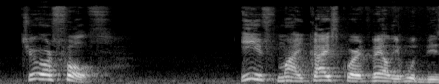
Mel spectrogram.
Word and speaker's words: chi-square: is, by the way, it's pronounced chi-squared, but it's spelled chi-squared. Chi-square. Not even squared, chi-square. That's how the distribution is called. Don't know why, quite honestly, because it's supposed to be chi-squared, but typically statisticians say chi-square.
